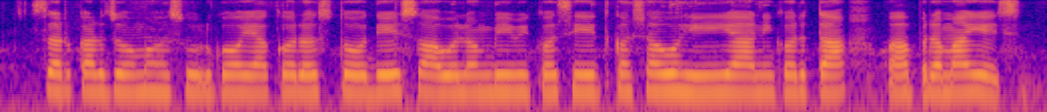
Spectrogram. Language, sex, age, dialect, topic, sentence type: Marathi, female, 18-24, Northern Konkan, banking, statement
